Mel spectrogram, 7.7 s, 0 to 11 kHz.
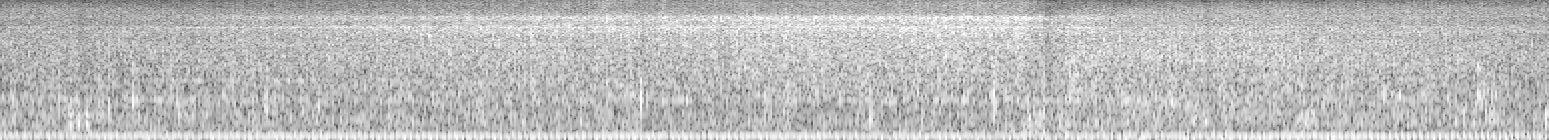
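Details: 1952 International Harvester Farmall Super C tractor engine running smoothly with a steady, even low rumble after repair; the earlier miss, first blamed on the carburetor, cleared after distributor work (bent rotor prong; owner unsure if a stuck, rusted mechanical advance was the cause).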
